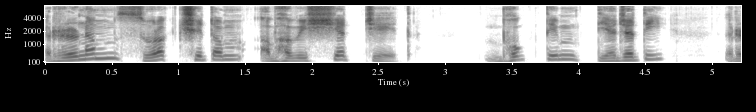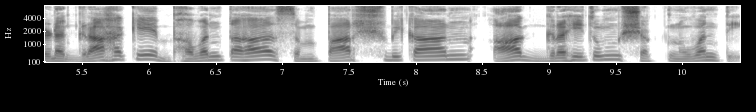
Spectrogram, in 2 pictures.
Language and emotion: Sanskrit, neutral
